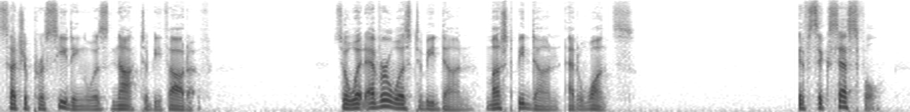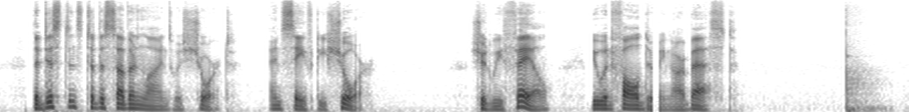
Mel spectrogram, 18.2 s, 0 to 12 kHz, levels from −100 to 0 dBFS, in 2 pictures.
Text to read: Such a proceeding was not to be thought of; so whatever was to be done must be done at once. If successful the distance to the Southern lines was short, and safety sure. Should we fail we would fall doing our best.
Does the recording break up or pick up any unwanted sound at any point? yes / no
yes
